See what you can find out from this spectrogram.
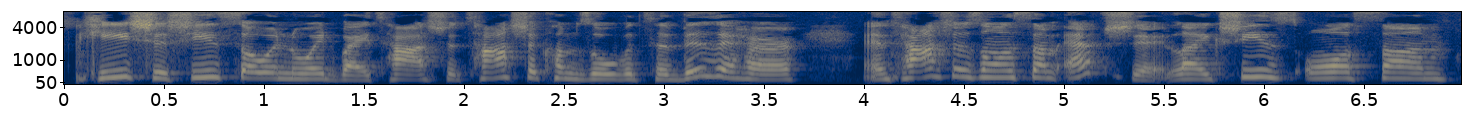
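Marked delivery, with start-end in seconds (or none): none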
